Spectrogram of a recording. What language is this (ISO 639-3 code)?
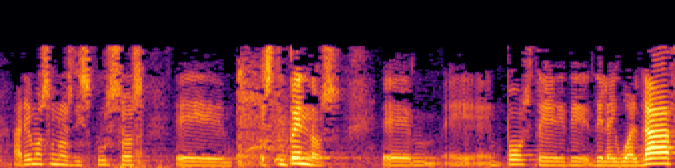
spa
